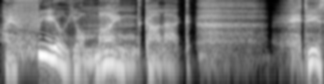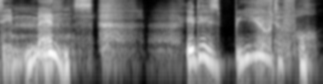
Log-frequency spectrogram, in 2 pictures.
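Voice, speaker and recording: An actress voicing a ruthless, imperious dark elf warband commander in a video game, with a commanding, deliberate and menacing delivery. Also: female voice, fairly low pitch, very animated, breathy edge, dry recording, clean studio sound, exaggerated voice. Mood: awed. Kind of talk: dramatic video game voice acting.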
